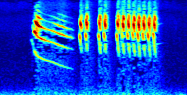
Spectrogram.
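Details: Common linnet from a training recording of song, a descending whistled slur followed by short buzzy pulses and a quick rattling trill of about ten notes.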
